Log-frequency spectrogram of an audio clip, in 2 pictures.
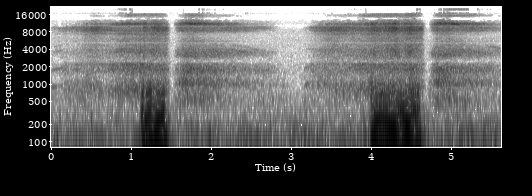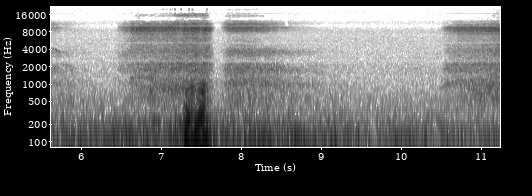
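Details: Barney, a tired pug, sleeps indoors and snores: three loud, rumbling snores with buzzy stacked tones come about every three seconds, with soft breathing and quiet hiss between them.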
